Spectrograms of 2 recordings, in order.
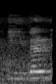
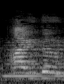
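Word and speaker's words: either: इसके दो प्रोनाउंसिएशंस होते हैं, इसको आप ईदर भी बोल सकते हो या फिर आइदर भी बोल सकते हो, एंड इसको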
